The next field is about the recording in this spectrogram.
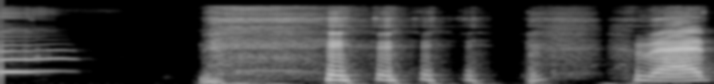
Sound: chuckles

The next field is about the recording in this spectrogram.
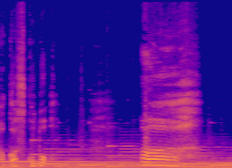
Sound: sigh

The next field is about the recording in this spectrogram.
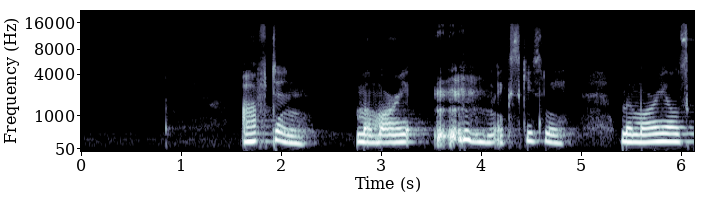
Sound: clears throat

